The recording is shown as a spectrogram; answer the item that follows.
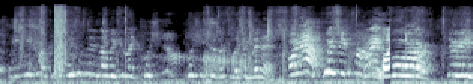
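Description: Several boys shouting and yelling over one another, their voices rising and falling in pitch as they play rough.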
